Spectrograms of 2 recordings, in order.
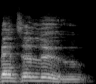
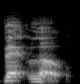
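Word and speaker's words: Bentalou: Not Bentaloo, that a lot of those new television people, the way they pronounce it, it's Bentlow.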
